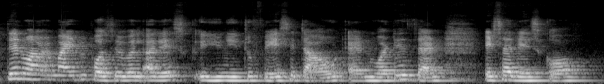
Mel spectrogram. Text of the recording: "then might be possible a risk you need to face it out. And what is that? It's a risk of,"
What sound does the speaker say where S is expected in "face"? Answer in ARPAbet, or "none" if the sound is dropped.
S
